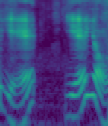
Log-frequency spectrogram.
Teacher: 那它有2个字都是第3声连在一起，那把这个也呢要变读3、5了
